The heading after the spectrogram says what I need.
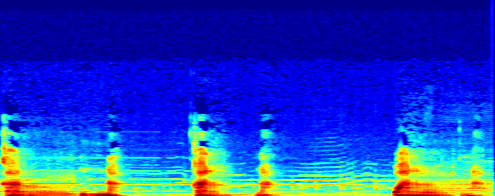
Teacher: Kita rasakan saja ketika mengucap na, karna, setelah R mati ketemu na dalam satu kata itu pasti kita mengucap nanya itu juga lidahnya masih ditekuk ke langit-langit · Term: na tebal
